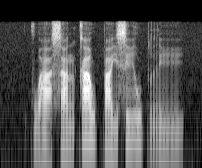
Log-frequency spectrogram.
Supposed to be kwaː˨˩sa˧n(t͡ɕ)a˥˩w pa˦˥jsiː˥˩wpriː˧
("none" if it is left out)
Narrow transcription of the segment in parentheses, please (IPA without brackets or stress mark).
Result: k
